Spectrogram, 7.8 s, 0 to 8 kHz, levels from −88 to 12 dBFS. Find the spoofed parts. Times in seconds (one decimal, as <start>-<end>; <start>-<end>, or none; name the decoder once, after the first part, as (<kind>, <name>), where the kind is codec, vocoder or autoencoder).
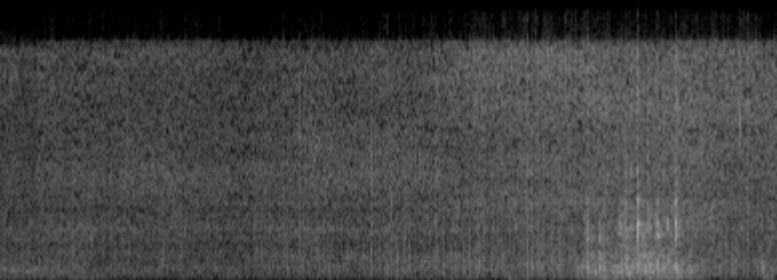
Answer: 0.0-0.9 (vocoder, Vocos); 1.6-2.2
